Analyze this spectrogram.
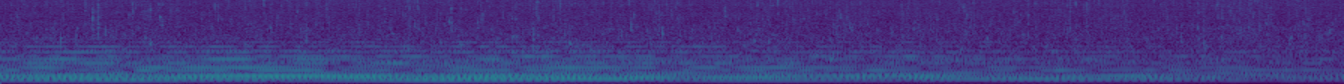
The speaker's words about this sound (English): A gentle rain begins to fall.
